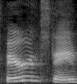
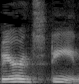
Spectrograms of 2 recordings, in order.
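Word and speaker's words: Berenstain: This is legitimately It's not I just see it's Baron Stain, but I I said Baronstein.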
